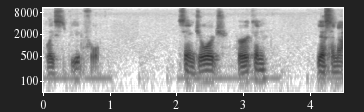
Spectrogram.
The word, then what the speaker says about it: Hurricane: George, Hurricane. Yes, I know how to pronounce the name for anyone who is from Utah who is watching this stream. It's pronounced Hurricane, I know.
